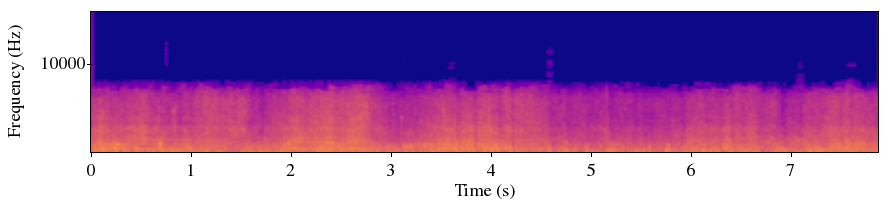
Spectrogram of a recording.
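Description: A sailing boat at sea in the Jester Baltimore Challenge taking a pounding, a constant loud roar of wind and rushing water against the hull, dense and unbroken, no talking.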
